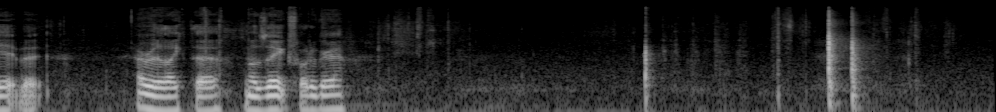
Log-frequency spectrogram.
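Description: Plastic card sleeves click and rustle as they are handled.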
